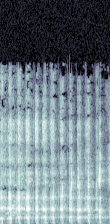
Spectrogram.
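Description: Men laughing, a quick, even run of breathy ha-ha pulses about six a second.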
